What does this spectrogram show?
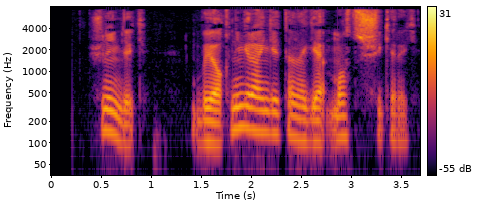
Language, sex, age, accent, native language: Uzbek, male, 18-24, Jizzax, Uzbek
